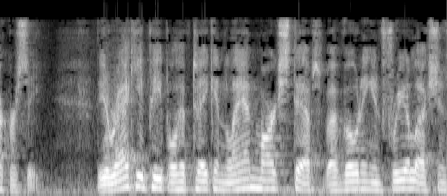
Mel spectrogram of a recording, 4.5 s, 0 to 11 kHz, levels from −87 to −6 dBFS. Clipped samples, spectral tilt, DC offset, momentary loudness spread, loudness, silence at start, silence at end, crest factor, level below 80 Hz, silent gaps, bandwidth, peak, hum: under 0.1%; -5.5 dB/octave; under 0.1%; 9 LU; -11 LUFS; 0 s; 0 s; 12 dB; -42 dBFS; none; 8 kHz; 0 dBFS; none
